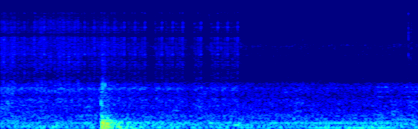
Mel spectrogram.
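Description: A car door slammed shut: one heavy thump about a second in, over a faint low steady hum.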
